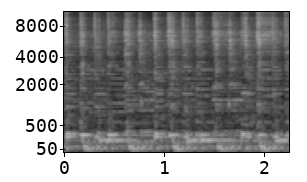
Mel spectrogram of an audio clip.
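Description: Live dance band playing an instrumental huapango: bass notes and percussion keep a steady, even beat under a melody line.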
